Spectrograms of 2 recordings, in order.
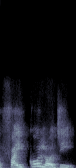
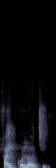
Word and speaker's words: phycology: Yes ma'am वही बोल रहा था, वो प्रोनाउंस करना है. चलो फाइकोलॉजी, PHYCOLOGY, फाइकोलॉजी.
